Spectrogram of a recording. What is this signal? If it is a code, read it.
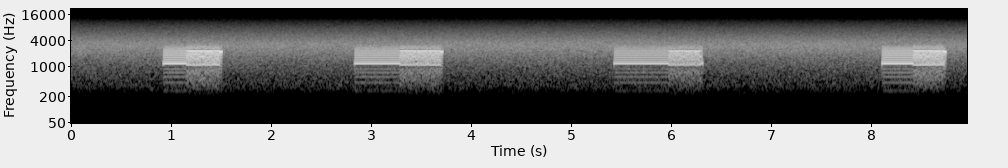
Packet radio (AX.25, as in APRS), 1200 baud, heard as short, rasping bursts, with radio hiss.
